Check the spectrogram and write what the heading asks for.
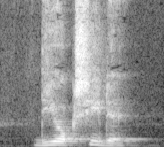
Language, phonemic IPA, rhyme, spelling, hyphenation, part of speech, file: Dutch, /ˌdi.ɔkˈsi.də/, -idə, dioxide, di‧oxi‧de, noun, Nl-dioxide.ogg
- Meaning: dioxide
